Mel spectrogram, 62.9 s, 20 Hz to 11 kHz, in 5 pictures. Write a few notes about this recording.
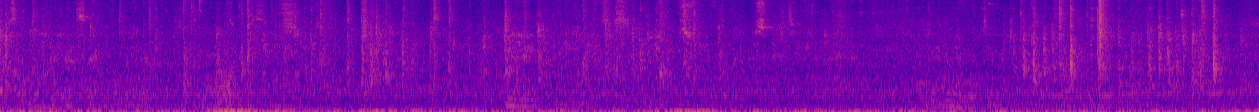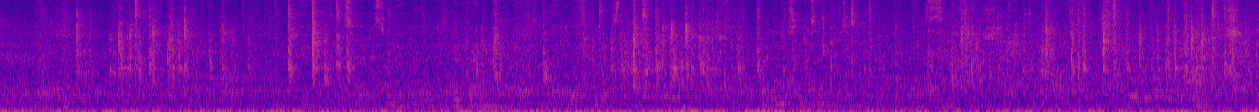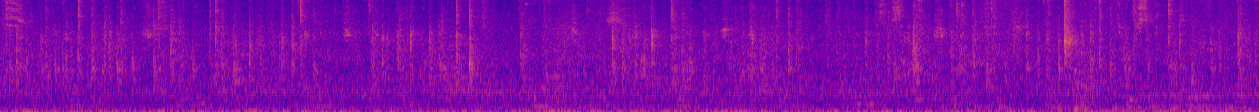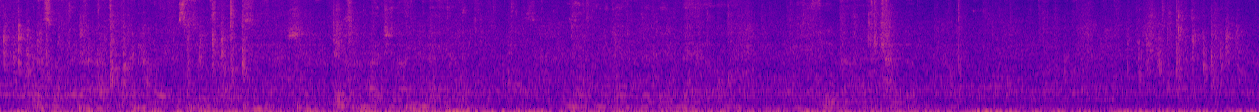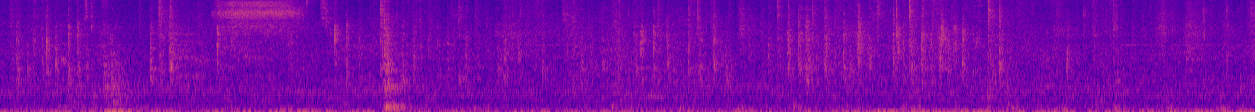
Short 10-minute meditation in the study area of Brookes library. (Spaced pair of Sennheiser 8020s with SD MixPre6)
